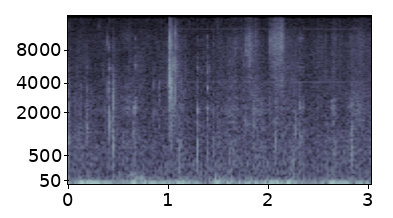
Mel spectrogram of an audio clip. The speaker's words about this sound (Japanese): 今ね4枚目4枚目食べてるけどあと3枚あんだよ無理だよな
